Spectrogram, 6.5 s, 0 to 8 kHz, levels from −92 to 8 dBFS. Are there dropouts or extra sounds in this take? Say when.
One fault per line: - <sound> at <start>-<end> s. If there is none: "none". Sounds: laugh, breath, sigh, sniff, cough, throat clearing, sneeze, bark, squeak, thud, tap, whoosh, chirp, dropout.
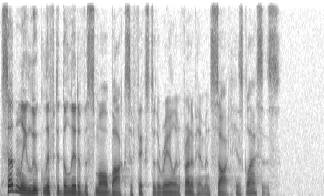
none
